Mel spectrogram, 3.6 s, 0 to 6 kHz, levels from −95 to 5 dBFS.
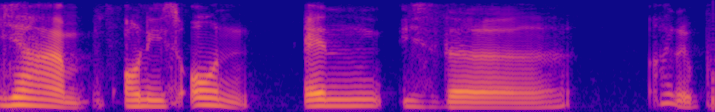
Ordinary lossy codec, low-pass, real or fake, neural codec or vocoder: Opus, 24 kbps; 5.4 kHz; real; none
